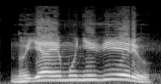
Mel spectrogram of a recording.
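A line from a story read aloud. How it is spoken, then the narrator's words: Shouting. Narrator (Russian): прокричал начальник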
